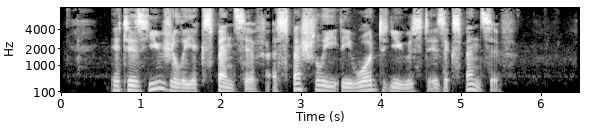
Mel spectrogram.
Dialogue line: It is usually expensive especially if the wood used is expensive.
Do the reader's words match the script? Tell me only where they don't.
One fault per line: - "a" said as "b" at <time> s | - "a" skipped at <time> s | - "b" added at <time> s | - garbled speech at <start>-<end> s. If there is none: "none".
- "if" skipped at 3.4 s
